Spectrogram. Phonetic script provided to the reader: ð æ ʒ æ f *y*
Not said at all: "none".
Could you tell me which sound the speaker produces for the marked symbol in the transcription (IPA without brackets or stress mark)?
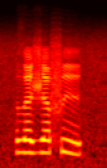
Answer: ɪ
